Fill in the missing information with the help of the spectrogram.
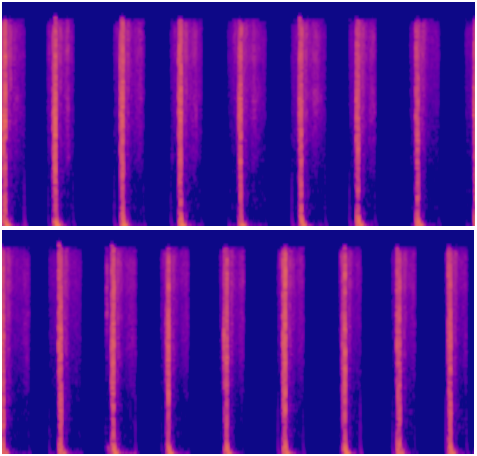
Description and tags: Beating Chest Whilst Wearing Suit
Recording of me beating my chest whilst wearing a suit.
Mid frequency fabric rustle, low-mid frequency and bass thuds.
Recorded with an Aston Origin condenser microphone.
Corrective Eq performed.
chest, thud, wearing-suit, hitting, beat, rustle, rustling, thudding, hit, fabric, suit, beating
